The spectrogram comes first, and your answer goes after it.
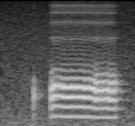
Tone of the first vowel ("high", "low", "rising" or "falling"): low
